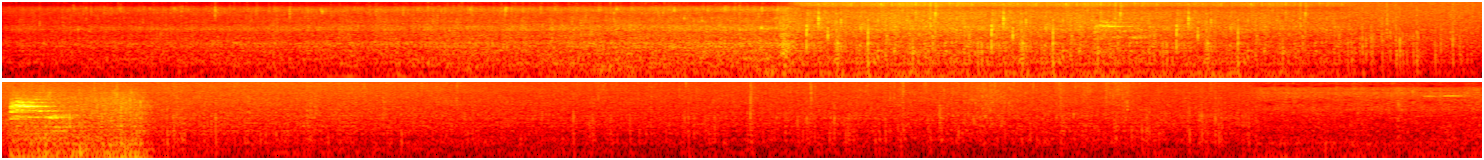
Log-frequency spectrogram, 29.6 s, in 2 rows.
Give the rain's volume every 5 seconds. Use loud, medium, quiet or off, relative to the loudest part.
medium, loud, loud, medium, quiet, quiet.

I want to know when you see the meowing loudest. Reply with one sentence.
The loudest moment of the meowing is at 15 seconds.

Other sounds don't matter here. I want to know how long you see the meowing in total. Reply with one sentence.
The meowing can be heard for 3 seconds in total.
